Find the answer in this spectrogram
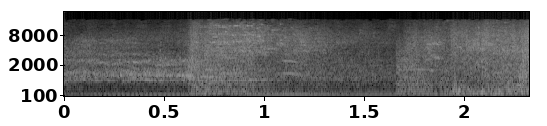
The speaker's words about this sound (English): The oncoming minivan gets knocked on its roof for 50 feet.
